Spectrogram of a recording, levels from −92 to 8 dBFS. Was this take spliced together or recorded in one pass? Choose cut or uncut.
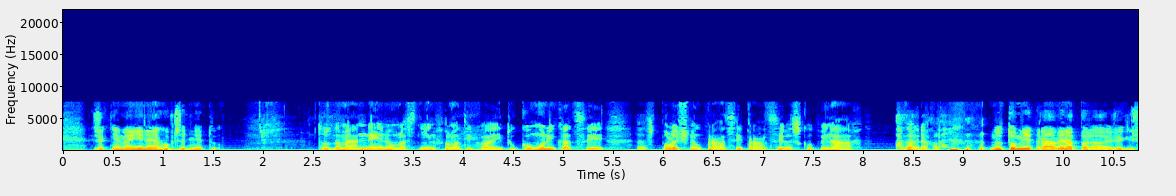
cut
